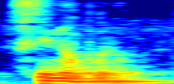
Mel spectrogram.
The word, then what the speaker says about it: φθινόπωρο: Το φθινόπωρο, this thing here, φθι, F and TH, I can think in my mind, FTH, φθινόπωρο, the fall. Χειμώνας, άνοιξη, καλοκαίρι, φθινόπωρο.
